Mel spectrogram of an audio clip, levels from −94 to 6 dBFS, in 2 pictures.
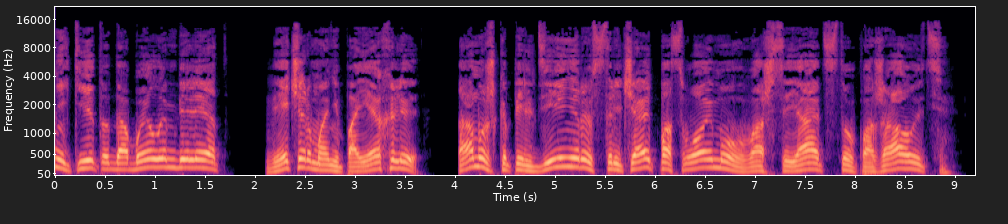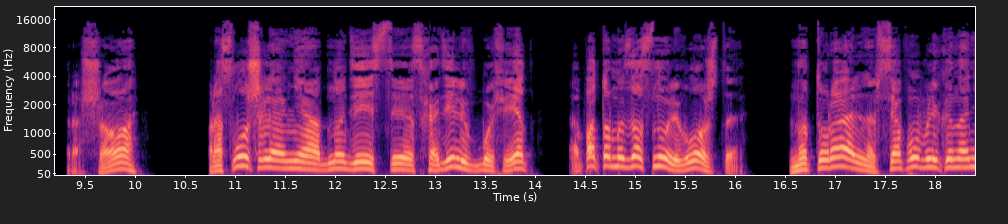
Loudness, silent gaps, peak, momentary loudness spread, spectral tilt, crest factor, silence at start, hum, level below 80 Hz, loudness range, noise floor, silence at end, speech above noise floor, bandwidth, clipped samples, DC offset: -14 LUFS; 1.79-2.10 s, 3.79-4.03 s, 9.11-9.31 s, 10.19-10.74 s, 14.08-14.34 s, 16.20-16.53 s; -2 dBFS; 7 LU; -6 dB/octave; 12 dB; 0 s; none; -44 dBFS; 3 LU; under -90 dBFS; 0 s; over 77 dB; 15.5 kHz; under 0.1%; under 0.1%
